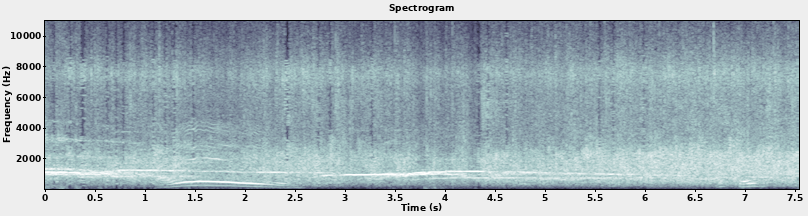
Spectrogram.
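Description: Audience applause and cheering after a children's karate performance, a steady wash of clapping with whoops and voices over it, and a sliding tonal whistle-like sound partway through.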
